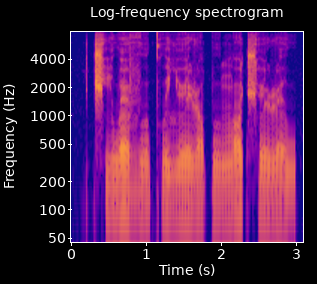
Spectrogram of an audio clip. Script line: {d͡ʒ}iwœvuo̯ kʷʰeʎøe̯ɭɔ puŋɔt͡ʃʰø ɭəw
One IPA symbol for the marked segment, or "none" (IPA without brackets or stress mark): t͡ʃʰ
